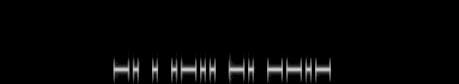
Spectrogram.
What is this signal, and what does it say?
Morse code, heard as a keyed tone, about 25 wpm, 700 Hz. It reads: NELNQ
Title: Code Groups - 5 Letters - 25wpm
